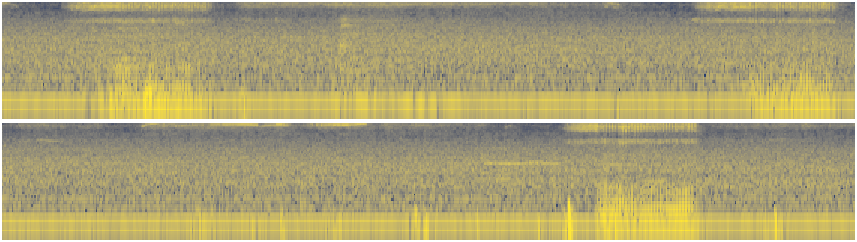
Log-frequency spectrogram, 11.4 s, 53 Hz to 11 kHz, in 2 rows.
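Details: Snoring contest between a louder human snorer and a female pet snoring at the end; it is unclear which one this is. Soft rhythmic snoring, three snores every 4–5 seconds, over a steady low hum and hiss.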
